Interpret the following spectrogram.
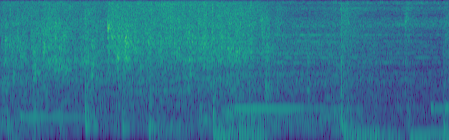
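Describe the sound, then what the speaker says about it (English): Lukewarm water from a tap splashes into a sink while a face is washed, close and continuous with intermittent hand splashes and no talking. "Then I just wash this off with lukewarm water,"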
